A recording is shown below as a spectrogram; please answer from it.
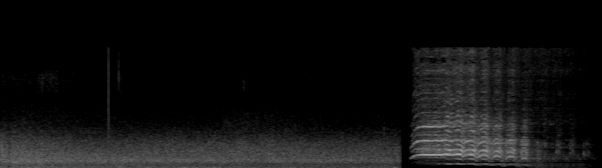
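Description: Steady outdoor background noise, then after a sudden cut about four seconds in, a whinny: a loud, high, quavering call that falls in pitch and fades out over about two seconds.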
